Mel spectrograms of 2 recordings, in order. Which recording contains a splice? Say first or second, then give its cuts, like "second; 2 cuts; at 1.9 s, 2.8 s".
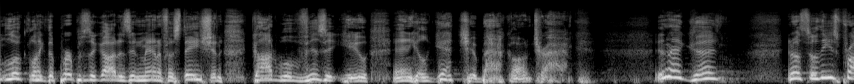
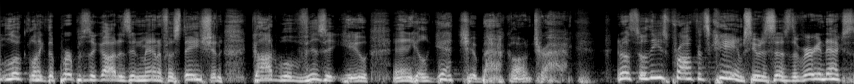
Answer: second; 2 cuts; at 6.1 s, 7.4 s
